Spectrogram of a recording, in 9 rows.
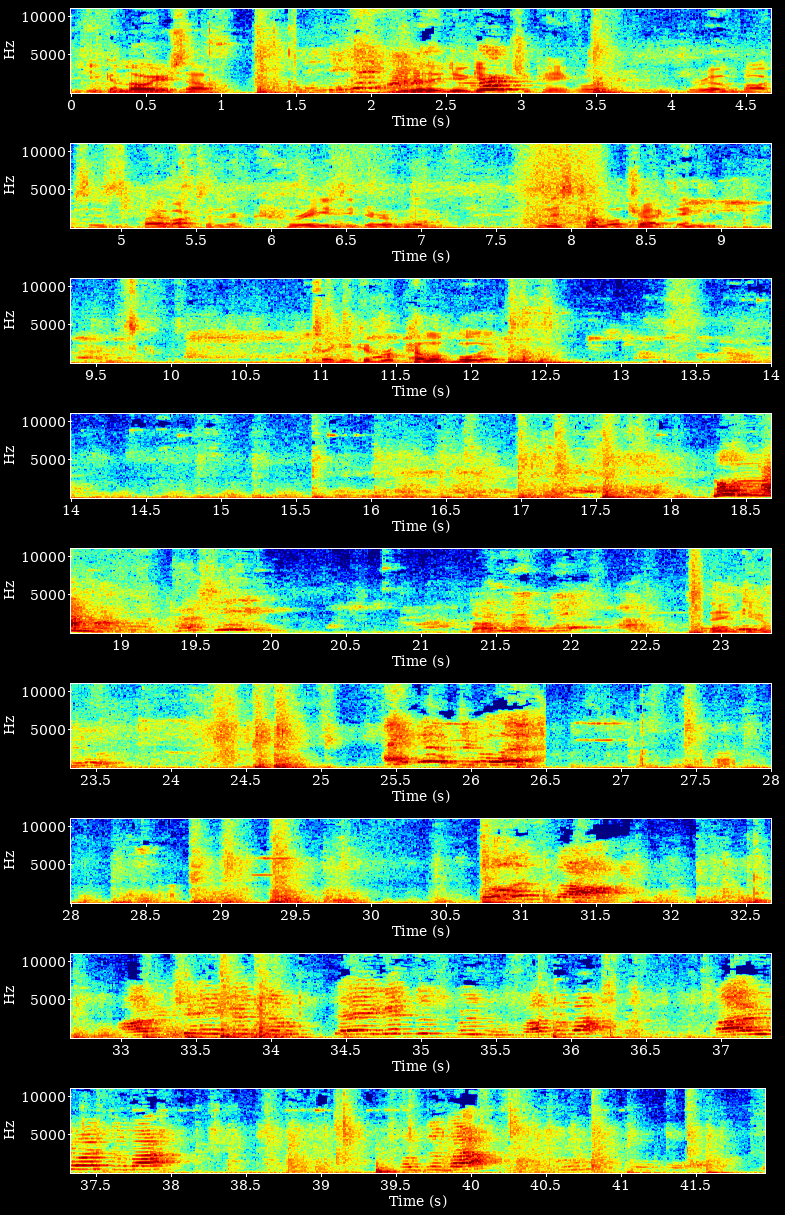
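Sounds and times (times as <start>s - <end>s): child's voice: 1.5s - 2.8s, 21.4s - 23.8s, 25.4s - 26.5s, 30.7s - 31.9s, 33.0s - 38.2s, 39.4s - 41.9s
dog whining barks: 2.7s - 3.1s, 17.8s - 19.1s.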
